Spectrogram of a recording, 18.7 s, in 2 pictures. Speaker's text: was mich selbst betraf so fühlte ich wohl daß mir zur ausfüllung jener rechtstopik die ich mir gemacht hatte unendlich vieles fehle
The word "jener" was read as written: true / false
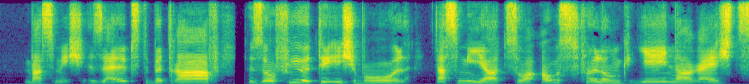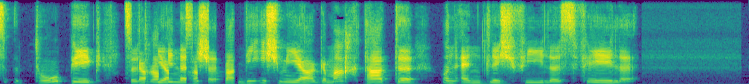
true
